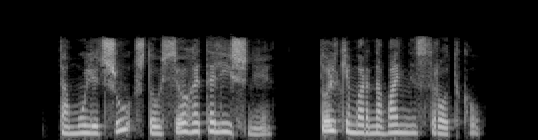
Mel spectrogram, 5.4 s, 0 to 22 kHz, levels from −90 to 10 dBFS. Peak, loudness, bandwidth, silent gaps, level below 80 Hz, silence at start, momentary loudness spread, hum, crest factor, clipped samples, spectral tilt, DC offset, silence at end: -2 dBFS; -18 LUFS; 7.6 kHz; 2.89-3.20 s; -60 dBFS; 0.6 s; 12 LU; none; 16 dB; under 0.1%; -4 dB/octave; under 0.1%; 0.6 s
